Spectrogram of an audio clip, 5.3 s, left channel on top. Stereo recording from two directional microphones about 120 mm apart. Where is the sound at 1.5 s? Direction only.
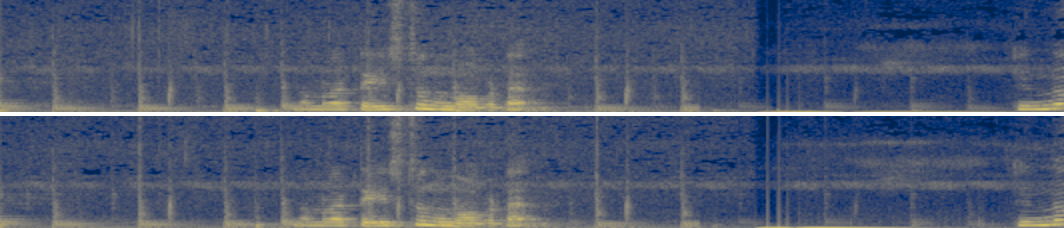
40° left (ahead or behind).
